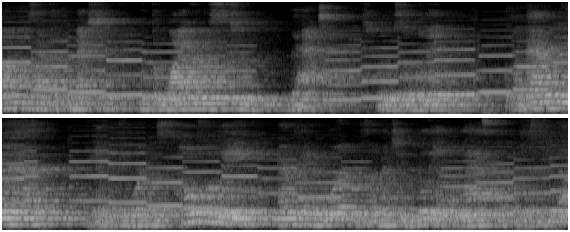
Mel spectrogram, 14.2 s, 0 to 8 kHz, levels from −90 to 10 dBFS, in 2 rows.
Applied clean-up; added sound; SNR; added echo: none; Wind instrument, woodwind instrument; 8 dB; reverberation time 2.1 s.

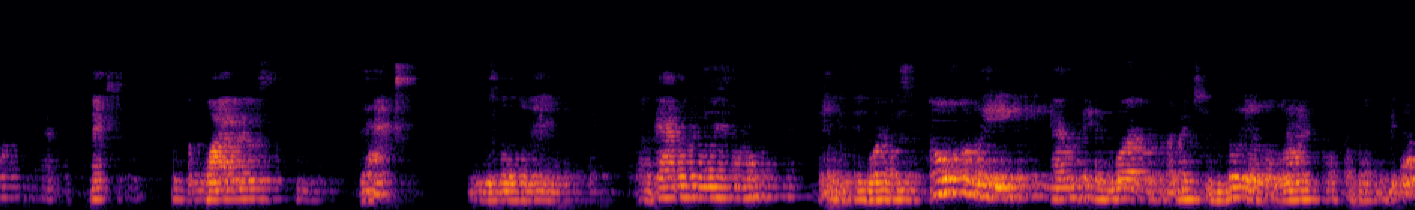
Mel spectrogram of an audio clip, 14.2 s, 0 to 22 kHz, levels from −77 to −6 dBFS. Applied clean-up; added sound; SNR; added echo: neural mask model DeepFilterNet 3.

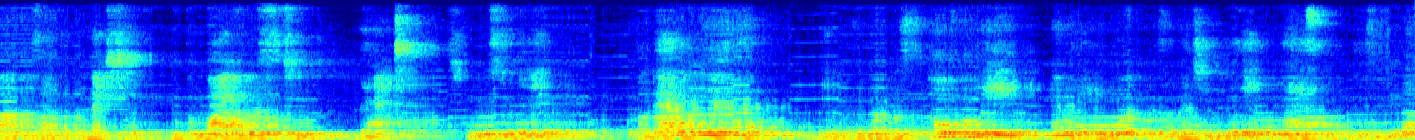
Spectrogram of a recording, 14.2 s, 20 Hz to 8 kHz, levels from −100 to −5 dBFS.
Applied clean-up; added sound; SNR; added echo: neural separator model SepFormer DNS4.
